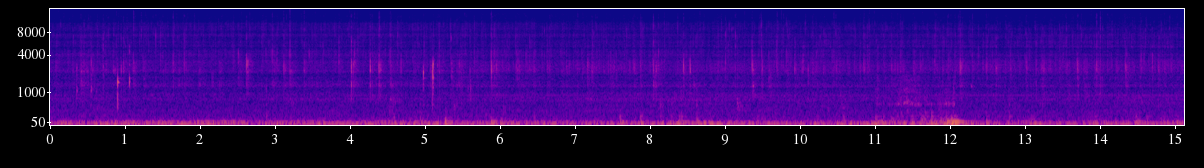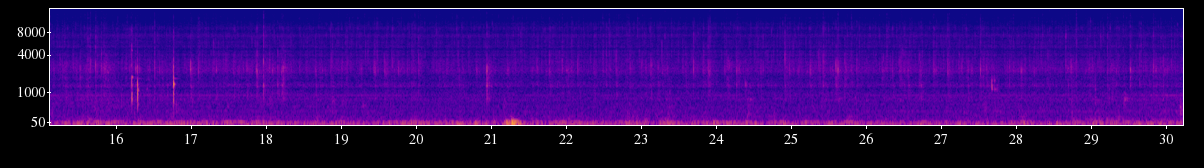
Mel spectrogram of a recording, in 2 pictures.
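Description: Underwater ambience picked up by a submerged camera under a boat: a steady low rumble with scattered crackles and clicks. There are two dull thumps, one about twelve seconds in and a louder one about twenty-one seconds in.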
